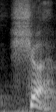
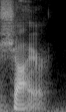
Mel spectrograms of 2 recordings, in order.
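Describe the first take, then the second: First: The ending is said without any R sound. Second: The ending is said with an R sound. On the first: "no R sound, just a sh at the end of it" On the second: "rather than a shire"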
